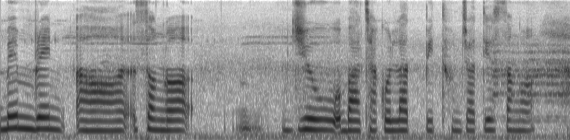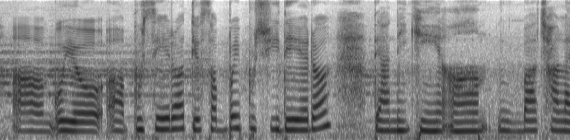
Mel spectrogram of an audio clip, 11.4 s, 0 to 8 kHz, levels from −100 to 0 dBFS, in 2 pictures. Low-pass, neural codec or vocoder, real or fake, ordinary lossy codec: none; none; real; none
